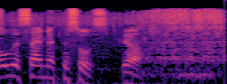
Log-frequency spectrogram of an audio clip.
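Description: Water pours steadily as residents collect water at a public spring in Cape Town, South Africa, a continuous splashing rush that follows a few brief spoken words and carries on alone to the end.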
